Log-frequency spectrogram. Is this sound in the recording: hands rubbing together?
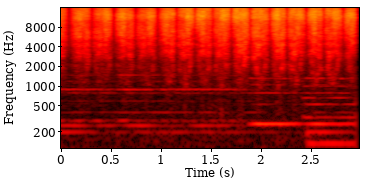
yes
